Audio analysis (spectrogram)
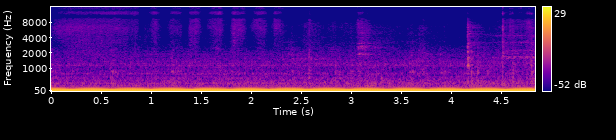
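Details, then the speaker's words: Reassembled Macintosh Classic floppy drive erasing and formatting a 1.44 MB disk: a steady low drive hum with a regular head-step pattern of about three beats a second. The drive is formatting normally. "It's gotta, so this should format to the right setting. Yeah, I hear it going the right way."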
